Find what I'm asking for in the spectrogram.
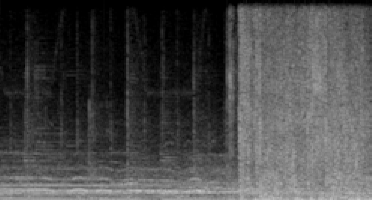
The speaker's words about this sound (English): The discipline drilled into him by Iron Shirt and his closest followers dissolved when six warriors toppled from their saddles in the volley.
